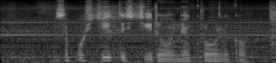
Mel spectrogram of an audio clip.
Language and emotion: Russian, neutral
